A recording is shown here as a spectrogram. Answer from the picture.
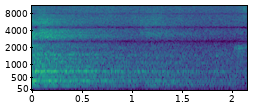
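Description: A single held musical note, one steady pitch, loudest at the start and fading away over about a second and a half in the reverberant church.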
